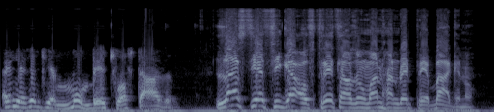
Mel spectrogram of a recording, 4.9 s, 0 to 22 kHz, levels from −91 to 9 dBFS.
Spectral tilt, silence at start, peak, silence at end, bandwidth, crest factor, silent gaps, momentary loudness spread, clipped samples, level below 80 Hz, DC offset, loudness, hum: -3.5 dB/octave; 0 s; -20 dBFS; 0 s; 16 kHz; 12 dB; none; 7 LU; under 0.1%; -44 dBFS; under 0.1%; -32 LUFS; none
